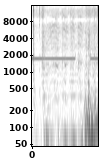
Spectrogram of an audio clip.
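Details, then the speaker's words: Car starts after starter problem fixed by cleaning corroded battery terminals and applying dielectric grease: short crank, catches straight away, settles into a steady low idle; restarts right away too. Normal start. "Look at that. That's beautiful. Wonderful. Amazing. Runs."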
